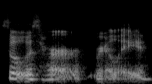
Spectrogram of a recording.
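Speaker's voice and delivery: high, whispery, tearful voice. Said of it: "I feel like I'm gonna cry".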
